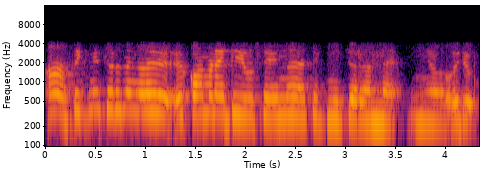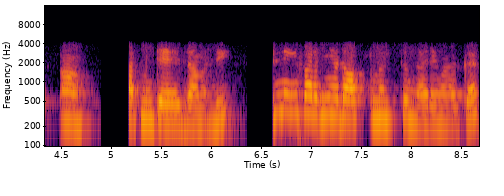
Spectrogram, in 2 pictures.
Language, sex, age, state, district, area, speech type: Malayalam, female, 18-30, Kerala, Kasaragod, rural, conversation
